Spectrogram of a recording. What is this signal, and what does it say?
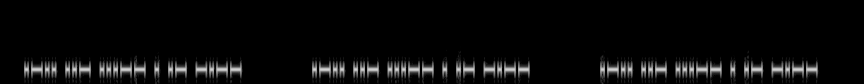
Morse code, heard as a keyed tone, about 36 wpm, 700 Hz. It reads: LU3EAY LU3EAY LU3EAY
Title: DXCC-100 Call Signs - 6 Characters - Repeated 3x - 35wpm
